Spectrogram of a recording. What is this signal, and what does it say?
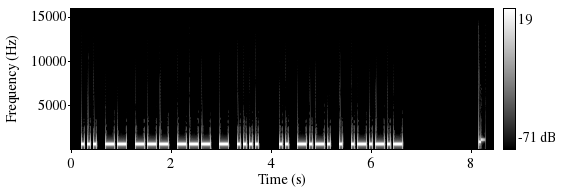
Morse code, heard as a keyed tone, about 20 wpm, 700 Hz. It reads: SMOOTH ICE.
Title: Sentences from Top 1400 Words 20wpm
